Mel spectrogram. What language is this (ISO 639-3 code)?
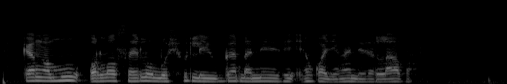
mas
